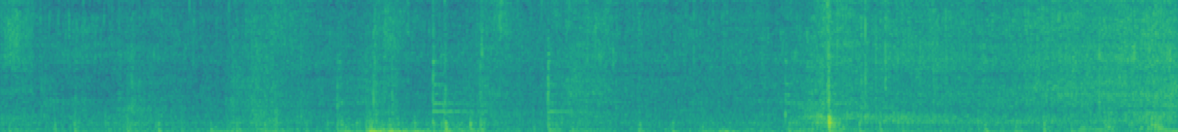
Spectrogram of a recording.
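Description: An egg fries in a pan in Haitian-style cooking, with a steady close sizzle and occasional stirring or scraping knocks and no talk.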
